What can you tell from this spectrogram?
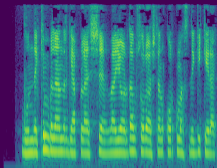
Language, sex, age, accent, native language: Uzbek, male, under 19, Andijon, Uzbek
